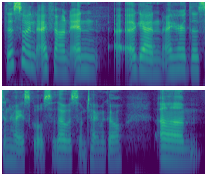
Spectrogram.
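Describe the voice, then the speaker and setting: A woman's voice: on the low side, unhurried, creaky, fairly bright tone, dry recording, studio quality. A young woman co-hosting a podcast, cracking profane jokes and telling stories in a casual way. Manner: wisecracking, jokey and profane. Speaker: podcast co-host. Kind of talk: casual chat.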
